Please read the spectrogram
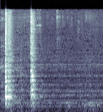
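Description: Two short knocks of handling about half a second apart near the start, then quiet room tone with a faint steady hum.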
